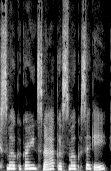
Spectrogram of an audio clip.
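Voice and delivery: high-pitched mock British accent; pretend-British question, voice lifted high; put-on British accent. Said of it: "Again, not gonna do that".

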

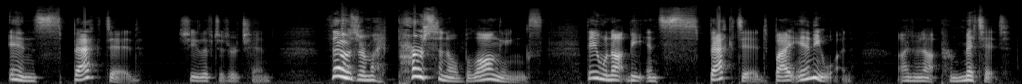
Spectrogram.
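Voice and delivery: loud, haughty refusal; indignant lady. Acted. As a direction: refuse it with lifted chin. Madame refuses inspection.

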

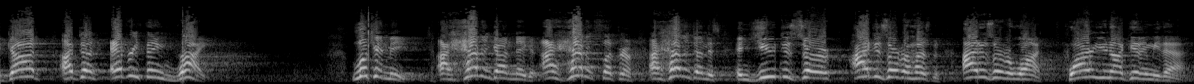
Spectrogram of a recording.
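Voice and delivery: high, loud indignant demand to God; self-righteous complaint. Acted. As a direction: whine at God like you've earned your reward.

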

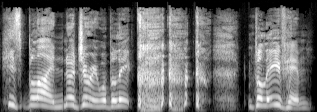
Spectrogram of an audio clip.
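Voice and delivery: high protest broken by a coughing fit. Acted. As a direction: cough midway, then push on. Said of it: "coughed Maya".

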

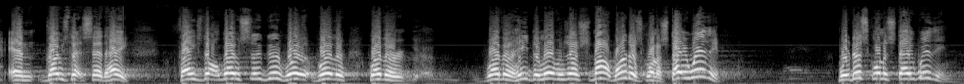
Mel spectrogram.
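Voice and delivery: loud, high preaching at full force. Acted. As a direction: drive it home from the pulpit.

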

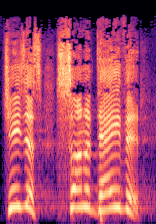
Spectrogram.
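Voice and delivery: loud, high-pitched call; shouting out. Acted. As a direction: holler it to someone passing by. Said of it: "And he shouted out to Jesus".

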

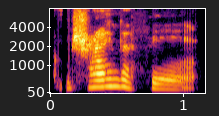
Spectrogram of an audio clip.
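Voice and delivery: ordinary talk

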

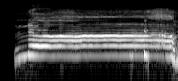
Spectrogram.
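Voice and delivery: high, loud cry of dismay; horrified shout. Retold or imitated. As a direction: wail it like your treasure is ruined. Seeing tea stain on chadar.

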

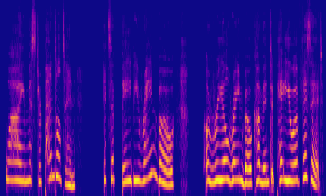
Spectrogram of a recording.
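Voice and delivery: put-on high-pitched child in awed delight; delighted exclamation. A narrator's reading. Pollyanna spotting a rainbow on the pillow, delighted. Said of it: "she exclaimed".

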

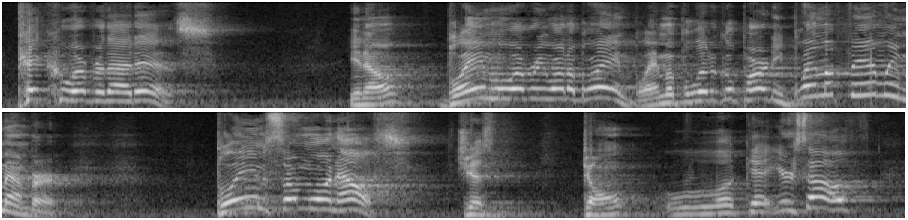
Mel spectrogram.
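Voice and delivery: high-pitched sarcastic encouragement; mock urging. Preacher mockingly urging the congregation to blame others, sarcastic. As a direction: push the pitch way up, egging them on insincerely.

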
